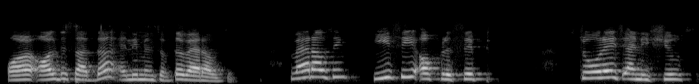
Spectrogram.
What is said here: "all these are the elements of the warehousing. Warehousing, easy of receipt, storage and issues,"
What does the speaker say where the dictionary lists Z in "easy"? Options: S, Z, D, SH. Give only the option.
S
